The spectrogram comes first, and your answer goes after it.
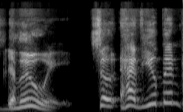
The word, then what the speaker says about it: Louis: Um and it it it said that it he tweeted at you and he said this, "You don't say the S in Louis in Julia Louis-Dreyfus. It's Louis."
